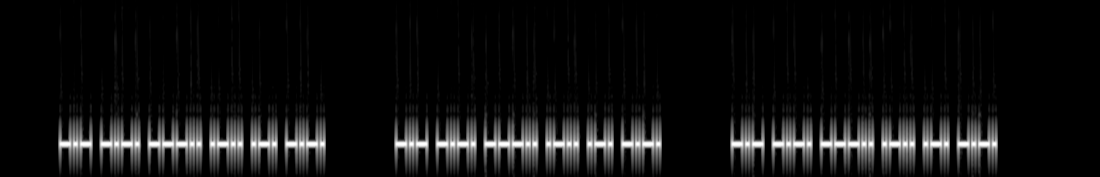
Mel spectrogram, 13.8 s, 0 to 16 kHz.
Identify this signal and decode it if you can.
Morse code, heard as a keyed tone, about 28 wpm, 700 Hz. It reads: KC8LRC KC8LRC KC8LRC
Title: USA Call Signs - 6 Characters - Repeated 3x - 28wpm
